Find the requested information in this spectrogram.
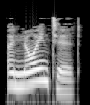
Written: anointed

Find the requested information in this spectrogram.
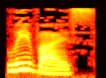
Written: levi's

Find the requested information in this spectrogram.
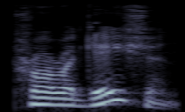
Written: prorogation

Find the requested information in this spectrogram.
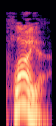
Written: playa

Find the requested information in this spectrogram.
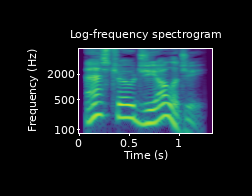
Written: astrogeology

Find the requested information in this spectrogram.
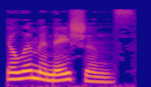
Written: eliminations

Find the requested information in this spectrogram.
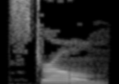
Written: strome

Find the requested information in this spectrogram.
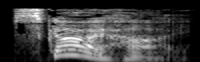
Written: sky-high

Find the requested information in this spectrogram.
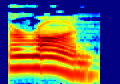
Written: eran

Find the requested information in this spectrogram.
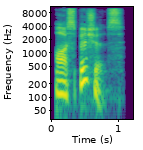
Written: auspicious

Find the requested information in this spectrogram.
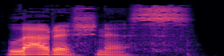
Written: loutishness

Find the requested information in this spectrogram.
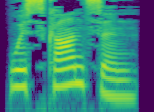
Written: wisconsin

